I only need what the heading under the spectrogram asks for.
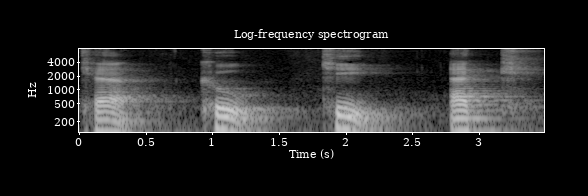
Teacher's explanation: the kaf, it is closer to the front of our mouth than the qaf. Ka, where the roof of our mouth is hard.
